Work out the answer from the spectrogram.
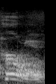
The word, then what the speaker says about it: pilau: you say it's a minorcan dish it's called Perlo pronounced p e r l p e r l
